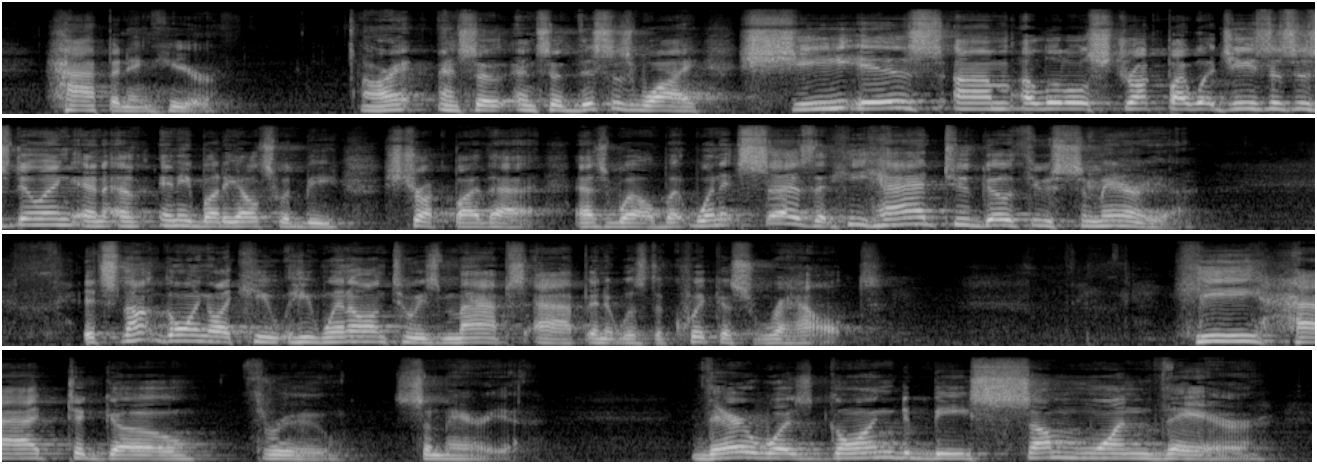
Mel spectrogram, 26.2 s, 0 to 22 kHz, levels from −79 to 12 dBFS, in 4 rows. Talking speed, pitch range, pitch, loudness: 170 wpm, 145-190 Hz, 165 Hz, -16 LUFS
